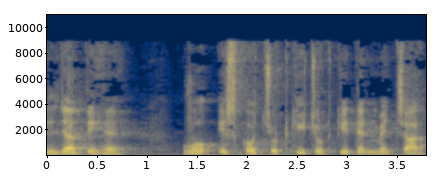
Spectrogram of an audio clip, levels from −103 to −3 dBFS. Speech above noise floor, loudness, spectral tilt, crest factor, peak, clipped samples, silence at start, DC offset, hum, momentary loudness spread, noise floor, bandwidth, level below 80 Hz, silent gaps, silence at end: 28 dB; -24 LUFS; -4.5 dB/octave; 20 dB; -4 dBFS; under 0.1%; 0 s; under 0.1%; none; 9 LU; -51 dBFS; 9.4 kHz; -52 dBFS; none; 0 s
